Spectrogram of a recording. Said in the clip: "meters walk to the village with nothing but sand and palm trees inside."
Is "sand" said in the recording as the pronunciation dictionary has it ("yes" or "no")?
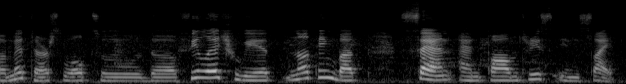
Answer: no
